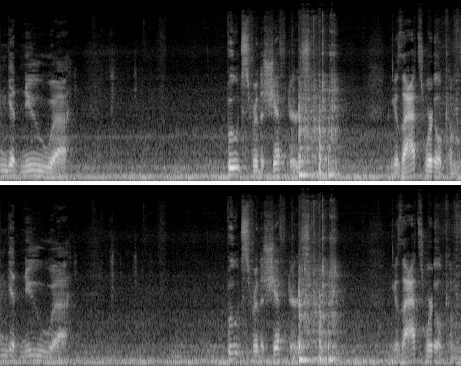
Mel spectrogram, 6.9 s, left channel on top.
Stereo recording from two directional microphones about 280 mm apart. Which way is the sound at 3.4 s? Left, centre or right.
Left.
